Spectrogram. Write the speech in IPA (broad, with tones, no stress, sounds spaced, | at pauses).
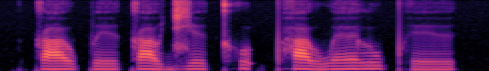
k a˨ ʊ̯ p e˨ ɪ̯ k a˦˨ ʊ̯ d͡ʑ e˦˨ ɪ̯ kʰ ʊ˦ ʔ pʰ a˦˨ ʊ̯ w ɛ˦ l u˦˨ pʰ e˨ ɪ̯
